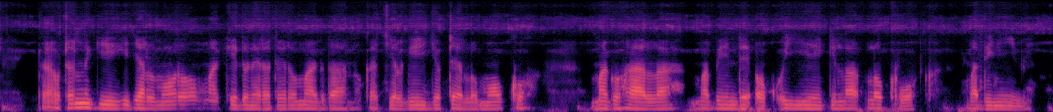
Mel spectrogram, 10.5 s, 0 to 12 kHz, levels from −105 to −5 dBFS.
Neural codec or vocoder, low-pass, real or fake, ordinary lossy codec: codec, 24 kHz, 3.1 kbps, DualCodec; none; fake; none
